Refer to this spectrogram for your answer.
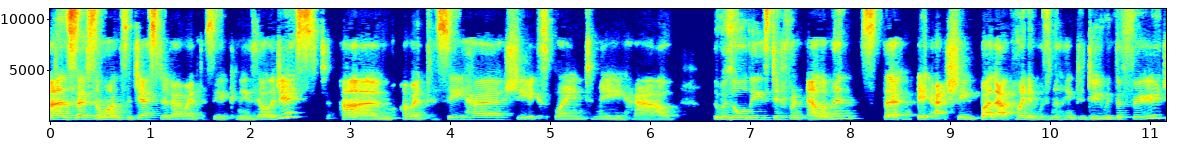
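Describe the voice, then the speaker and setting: Lively intonation carries the speech along at a fairly quick pace with hardly any pauses. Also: woman, fairly low pitch for a woman. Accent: English. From England. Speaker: kinesiologist. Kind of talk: interview.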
